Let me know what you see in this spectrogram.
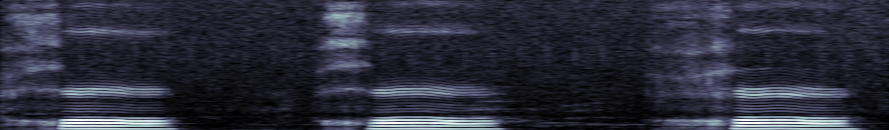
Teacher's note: خا کی آواز بھی آپ نے اپنے حلق سے نکالنی ہے، اور تھوڑا سخت کر کے نکالنا ہے خا کی آواز کو، اور خا کو بھی آپ نے ایک الف کے برابر کھینچنا ہے، جیسے خا.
